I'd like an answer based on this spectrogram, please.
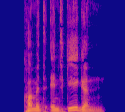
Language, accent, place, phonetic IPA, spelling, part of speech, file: German, Germany, Berlin, [ˌkɔmət ɛntˈɡeːɡn̩], kommet entgegen, verb, De-kommet entgegen.ogg
- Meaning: second-person plural subjunctive I of entgegenkommen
